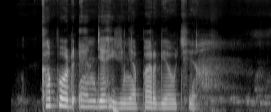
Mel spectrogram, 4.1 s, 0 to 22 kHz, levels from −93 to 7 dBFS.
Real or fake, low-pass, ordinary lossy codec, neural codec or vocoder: real; none; none; none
